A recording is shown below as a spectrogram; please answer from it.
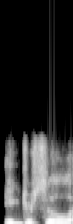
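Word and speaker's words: Yggdrasil: yeah grayza leaves but I pronounce it egg Drasil as like the place just for some reason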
